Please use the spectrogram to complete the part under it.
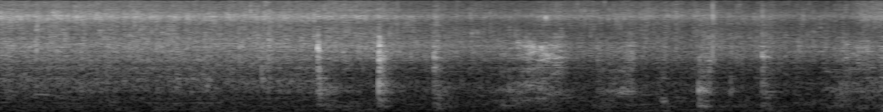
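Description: Ground masala paste sizzles and spits in melted butter in a pan while paneer lababdar is being cooked, giving a steady close frying hiss broken by a few sharp crackles and stirring scrapes, with no talking.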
